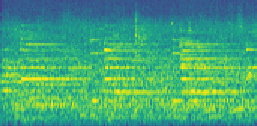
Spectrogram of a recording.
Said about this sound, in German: Vor der neugotischen Zuckerbäckerfassade des Münchner Rathauses stehen Touristen aus aller Welt und bestaunen das berühmte Glockenspiel.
